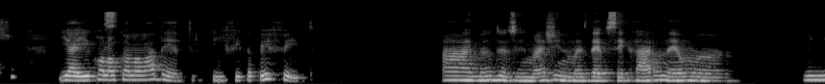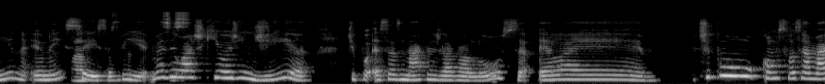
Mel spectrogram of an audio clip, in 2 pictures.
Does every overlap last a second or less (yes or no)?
no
